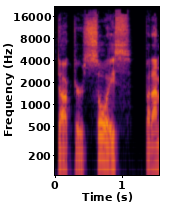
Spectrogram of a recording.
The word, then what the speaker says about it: Seuss: it that way and geisel himself eventually switched to the anglicized version dr seuss was one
